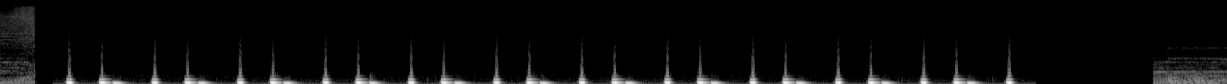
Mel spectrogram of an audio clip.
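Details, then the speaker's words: Patient with congestive heart failure; real heart sounds, regular near 70 a minute, each beat followed by a soft low extra sound just after the second: third heart sound (S3 gallop). "Gomme karabo ye e nepagetšego ke modumo wa pelo wa S 3."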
